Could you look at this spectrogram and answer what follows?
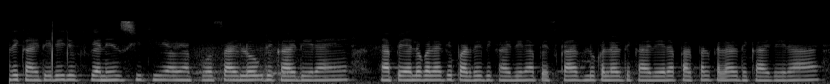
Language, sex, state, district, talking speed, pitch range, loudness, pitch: Hindi, female, Chhattisgarh, Balrampur, 320 wpm, 195-205 Hz, -33 LUFS, 200 Hz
